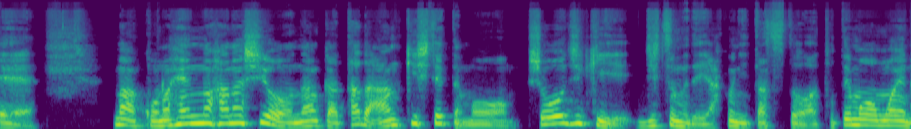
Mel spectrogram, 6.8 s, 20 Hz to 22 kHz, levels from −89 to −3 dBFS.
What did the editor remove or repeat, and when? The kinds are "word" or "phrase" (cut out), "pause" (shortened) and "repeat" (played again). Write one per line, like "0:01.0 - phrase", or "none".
0:03.9 - pause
